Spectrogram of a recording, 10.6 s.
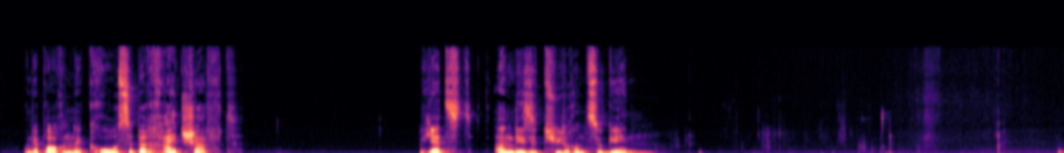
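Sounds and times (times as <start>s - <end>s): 
speech: 0.2s - 2.4s, 4.2s - 6.6s
person sipping water: 6.5s - 10.2s.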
